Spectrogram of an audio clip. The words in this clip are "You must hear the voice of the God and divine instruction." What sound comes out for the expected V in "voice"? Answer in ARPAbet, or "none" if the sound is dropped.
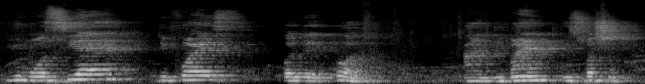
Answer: F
